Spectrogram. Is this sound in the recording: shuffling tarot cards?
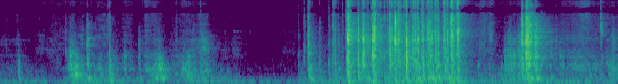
yes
